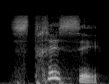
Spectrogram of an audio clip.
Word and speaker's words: stressé: droit final not pronounced stressé ok remember you got double s here pronounce really strong while it's between two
